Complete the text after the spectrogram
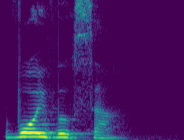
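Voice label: "войвывса", Komi, female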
